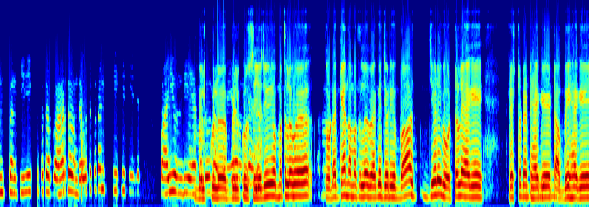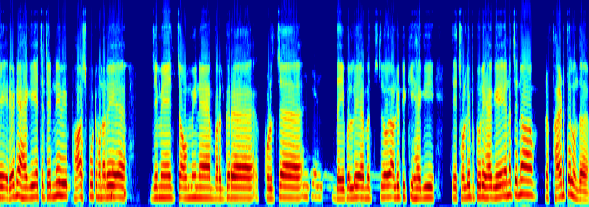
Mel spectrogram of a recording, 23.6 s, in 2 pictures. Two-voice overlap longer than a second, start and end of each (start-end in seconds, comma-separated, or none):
none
